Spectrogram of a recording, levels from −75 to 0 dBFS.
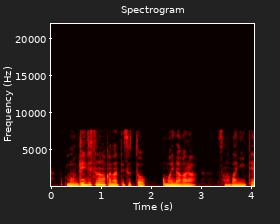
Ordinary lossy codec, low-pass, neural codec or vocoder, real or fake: none; none; codec, 16 kHz, 4 kbps, FunCodec, trained on LibriTTS, 50 frames a second; fake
